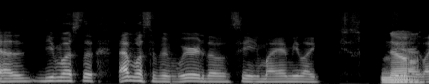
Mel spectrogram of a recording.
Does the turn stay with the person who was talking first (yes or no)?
no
